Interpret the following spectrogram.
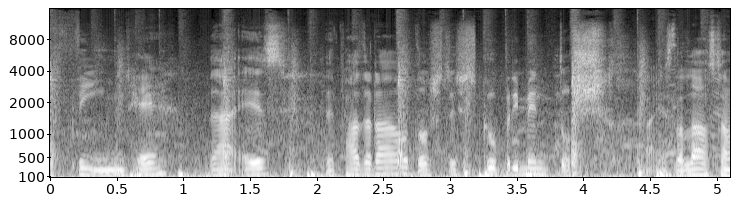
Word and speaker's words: Padrão dos Descobrimentos: If you want to pronounce the name of this thing properly, the Padrão dos Descobrimentos, to get that Portuguese tone to it, you have to kind of start sounding a little bit Russian, stereotypical Russian.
